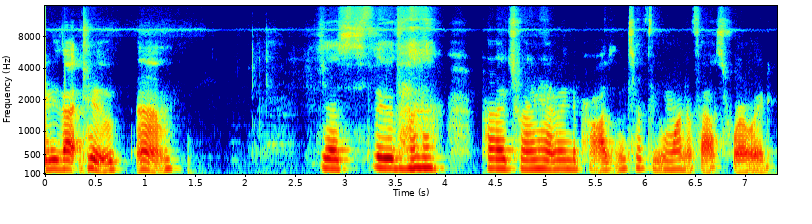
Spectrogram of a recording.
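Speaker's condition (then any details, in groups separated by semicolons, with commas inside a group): Cerebral palsy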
